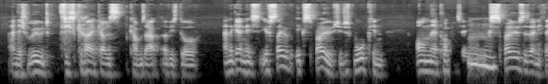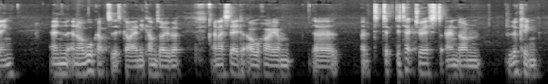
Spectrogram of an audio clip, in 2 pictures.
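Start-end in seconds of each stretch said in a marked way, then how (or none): none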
